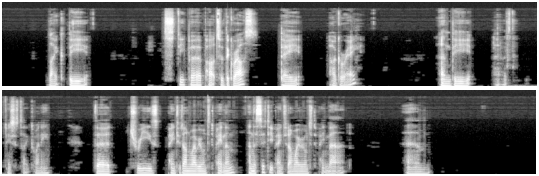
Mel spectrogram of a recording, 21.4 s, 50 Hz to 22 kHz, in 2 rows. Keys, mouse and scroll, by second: 0.7-4.3 ctrl+middle drag, 4.3-4.8 scroll down 7, 6.2 scroll down 2, 6.8-7.6 scroll down 7, 8.7-12.2 drag.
